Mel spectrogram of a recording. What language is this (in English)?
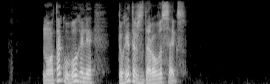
Belarusian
